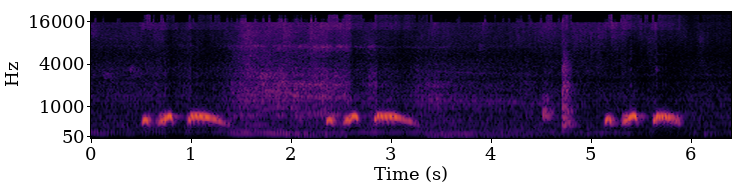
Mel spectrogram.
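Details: Spotted dove kept as a decoy in Thailand, 'liw tan' singing style. Three repeated phrases of two quick coos and a long sliding croo over a steady background hiss, with a brief sharp click near the end.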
